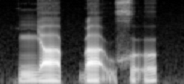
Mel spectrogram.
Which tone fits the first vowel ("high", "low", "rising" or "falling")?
low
